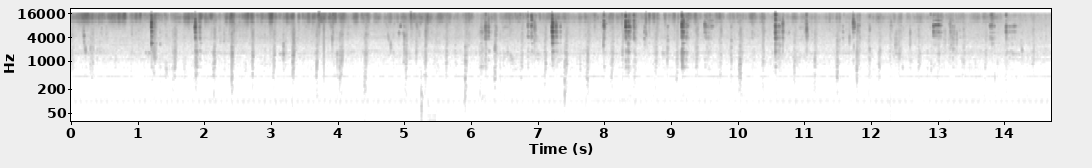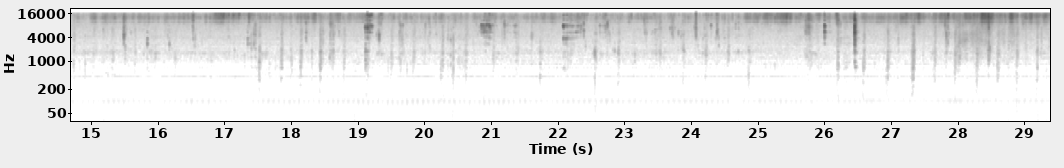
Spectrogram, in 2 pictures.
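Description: Close-up chewing of crisp shredded salad: wet mouth clicks and small crunches scattered irregularly throughout.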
